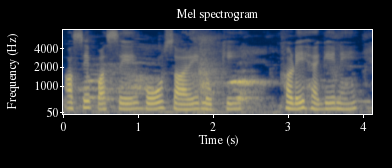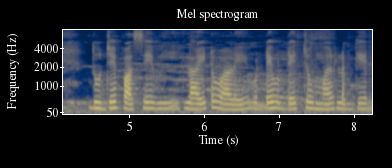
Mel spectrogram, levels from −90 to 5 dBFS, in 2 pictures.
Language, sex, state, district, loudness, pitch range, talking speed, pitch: Punjabi, female, Punjab, Pathankot, -18 LUFS, 190-215 Hz, 125 wpm, 200 Hz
